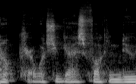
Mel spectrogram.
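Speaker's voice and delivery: furious, angry, lashing-out outburst. Retelling what an angry mom said to officials: imitating furious mom. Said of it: "she's furious at this point".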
